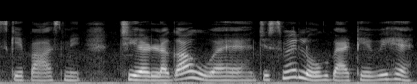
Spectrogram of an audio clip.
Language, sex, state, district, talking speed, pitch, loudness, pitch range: Hindi, female, Jharkhand, Ranchi, 170 wpm, 195 Hz, -18 LUFS, 185-215 Hz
